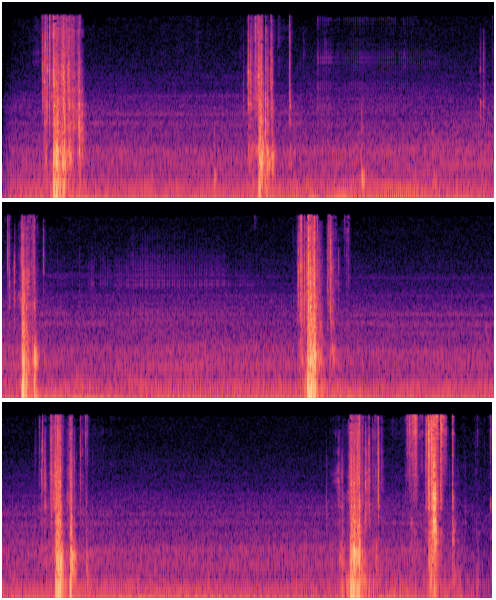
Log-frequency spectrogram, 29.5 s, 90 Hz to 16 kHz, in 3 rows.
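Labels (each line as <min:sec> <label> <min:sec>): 0:00.4 A driver is manipulating the stick shift. 0:01.9
0:05.0 A driver is manipulating the stick shift. 0:05.9
0:09.5 A driver is manipulating the stick shift. 0:10.9
0:15.5 A driver is manipulating the stick shift. 0:16.8
0:20.4 A driver is manipulating the stick shift. 0:21.5
0:26.0 Noises inside a car caused by the driver touching objects. 0:29.5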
